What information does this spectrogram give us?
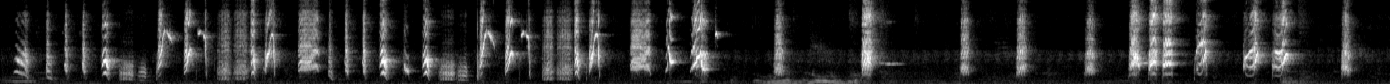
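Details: Long-tailed shrike lure recording for moulting or reluctant shrikes, bird singing with its cage cover off: rapid chattering volleys of scratchy notes, a brief pause with a low warbling sound, then renewed harsh bursts.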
